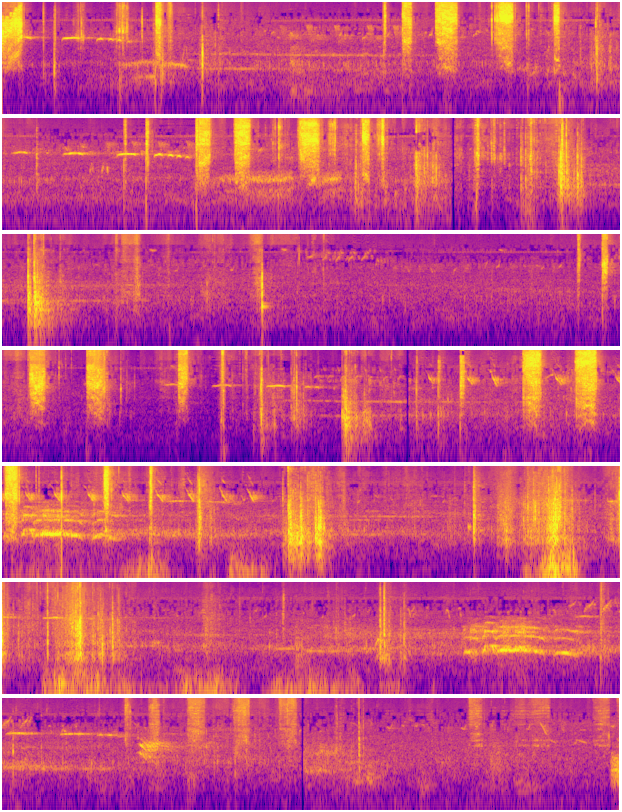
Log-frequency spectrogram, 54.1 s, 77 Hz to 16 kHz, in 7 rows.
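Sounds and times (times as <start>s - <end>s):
rooster crowing: 1.8s - 4.6s, 31.1s - 33.3s, 42.0s - 46.1s.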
